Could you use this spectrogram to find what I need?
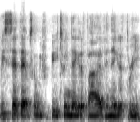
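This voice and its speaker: A man speaks quietly at a fairly quick pace. His tone is calm. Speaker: math teacher. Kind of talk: tutorial. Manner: calm and quiet.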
